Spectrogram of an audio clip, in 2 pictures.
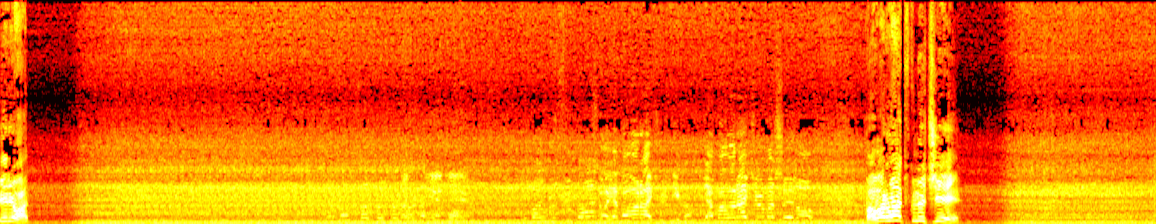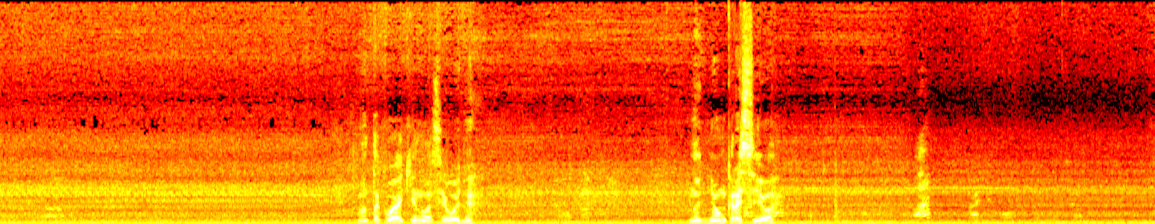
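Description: A crane engine hums steadily outdoors.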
